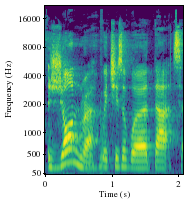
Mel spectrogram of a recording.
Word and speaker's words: genre: Genre, je. I think this is a French word. It sounds very French with that very French sounding je, like je m'appelle Anna.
